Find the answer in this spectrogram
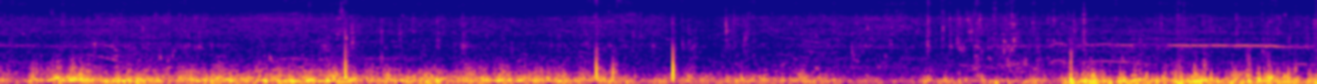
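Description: An uneven low rush of wind and water noise on the microphone of a small boat on a lake, with a few sharp knocks.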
